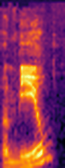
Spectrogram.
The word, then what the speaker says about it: Emil: Emil. Yeah. Nice. Wondering because I saw your Instagram uh name. Yeah, it's a meal. You actually pronounced it right.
